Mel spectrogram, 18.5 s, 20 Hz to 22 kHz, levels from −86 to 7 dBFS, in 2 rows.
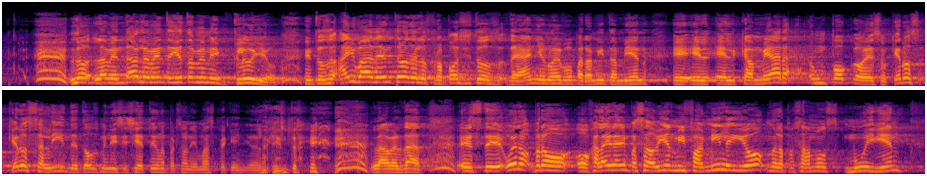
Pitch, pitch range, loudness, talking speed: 185 Hz, 150-215 Hz, -14 LUFS, 185 wpm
